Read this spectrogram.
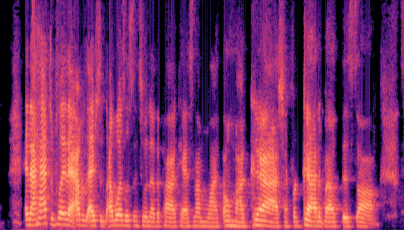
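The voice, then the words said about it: Hoarse, fading voice. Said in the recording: “losing my voice because this past weekend I wanted to be yelling a whole lot, being drunk. So my voice is kind of going out”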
